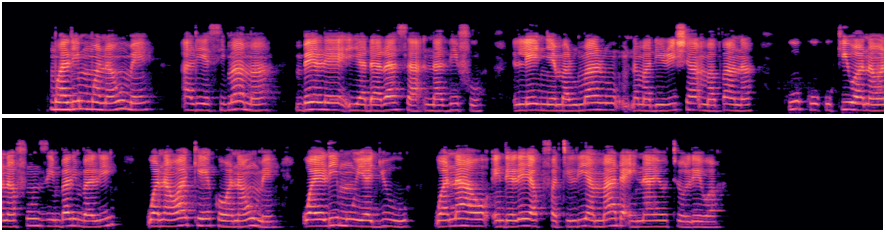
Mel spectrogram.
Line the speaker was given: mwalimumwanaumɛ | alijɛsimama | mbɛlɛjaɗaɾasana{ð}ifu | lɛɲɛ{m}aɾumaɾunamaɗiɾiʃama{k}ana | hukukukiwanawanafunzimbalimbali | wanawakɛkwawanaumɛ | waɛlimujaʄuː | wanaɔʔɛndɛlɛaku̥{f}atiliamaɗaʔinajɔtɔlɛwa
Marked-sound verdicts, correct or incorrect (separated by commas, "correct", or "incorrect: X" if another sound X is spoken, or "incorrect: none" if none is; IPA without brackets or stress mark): correct, correct, incorrect: p, correct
